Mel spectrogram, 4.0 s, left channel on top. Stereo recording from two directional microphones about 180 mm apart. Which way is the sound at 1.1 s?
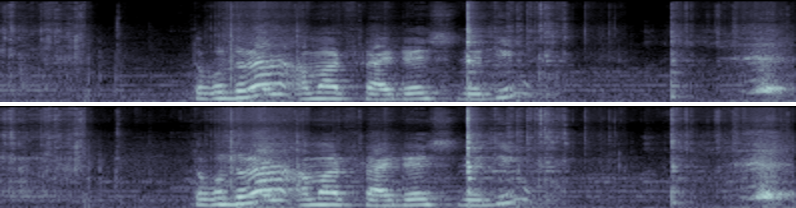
30° left (ahead or behind).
